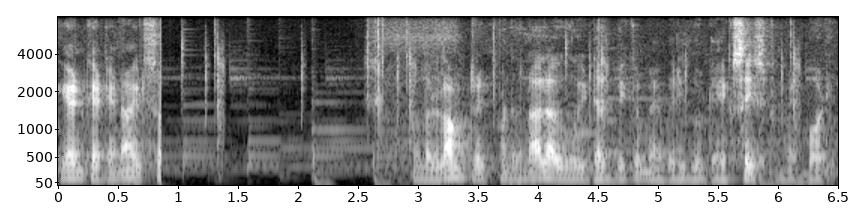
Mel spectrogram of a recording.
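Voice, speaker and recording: The voice shows ordinary pitch variation, with music in the background. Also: man. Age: 70s. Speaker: trekker and mountaineer. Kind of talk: interview answer. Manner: Tamil mixed with English.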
